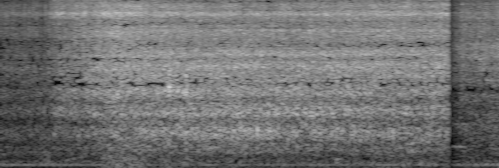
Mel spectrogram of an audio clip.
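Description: Water hits spice paste frying in oil for a small-river mourola fish curry with oil and chili, bursting into a loud, close, continuous hissing sizzle that cuts off abruptly near the end.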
